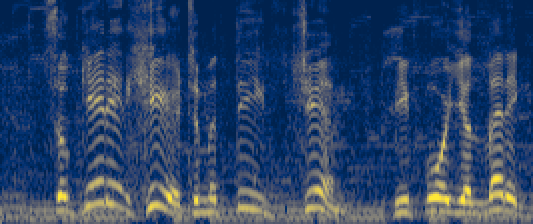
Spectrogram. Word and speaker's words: Meathead: My name's Matheed, and this is Matheed's Gym. That's spelled M-E-A-T-H-E-A-D. That spells meathead. Would you call me? Cut! Hey, how you doing? I'm Meathead. Matheed.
